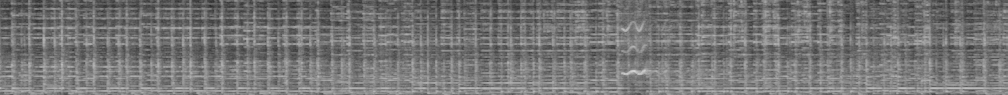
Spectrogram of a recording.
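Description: Live instrumental Marathi folk music with hand drums playing a fast, even rhythm, under a melody that slides up and down over a steady held note.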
